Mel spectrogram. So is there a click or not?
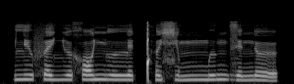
yes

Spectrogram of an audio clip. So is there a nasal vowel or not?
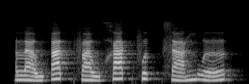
no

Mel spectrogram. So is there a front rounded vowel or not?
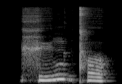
yes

